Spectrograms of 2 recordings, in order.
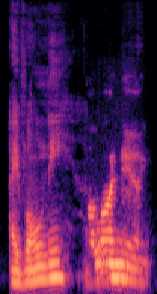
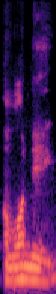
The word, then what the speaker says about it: Awoniyi: I don't know how even to pronounce this guy's name. Ivoni. Awoniyi. Yeah. Awoniyi.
